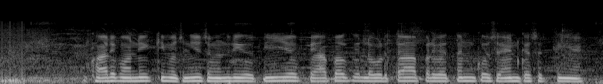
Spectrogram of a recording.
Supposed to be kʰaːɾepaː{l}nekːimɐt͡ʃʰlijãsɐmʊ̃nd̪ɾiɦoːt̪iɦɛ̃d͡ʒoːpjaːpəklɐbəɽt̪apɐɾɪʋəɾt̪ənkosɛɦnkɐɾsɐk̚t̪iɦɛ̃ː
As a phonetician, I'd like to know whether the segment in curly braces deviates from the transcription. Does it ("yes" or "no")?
yes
